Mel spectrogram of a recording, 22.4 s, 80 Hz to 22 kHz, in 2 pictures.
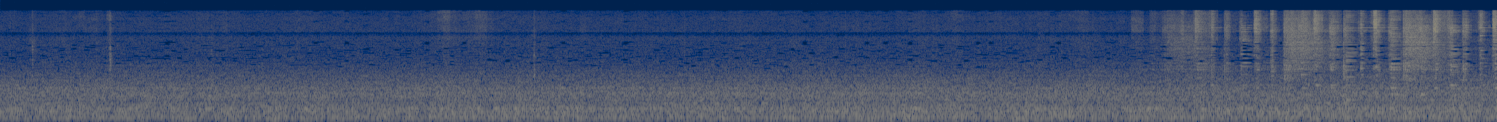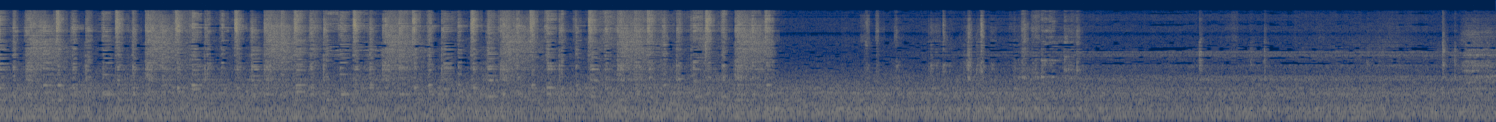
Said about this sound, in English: There are a lot of cars out here on the road, but everyone's going fast. It seems like if you're driving this early, you're probably some kind of crazy professional commuter. So all these cars are tailgating each other, but everyone's doing 70,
